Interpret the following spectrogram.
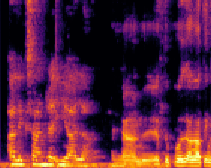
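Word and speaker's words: Alexandra Eala: search natin and then syempre ito yung pagbigkas ng kanyang apilyedo pakinggan natin. My name is Alexandra Iala. Alexandra Iala.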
